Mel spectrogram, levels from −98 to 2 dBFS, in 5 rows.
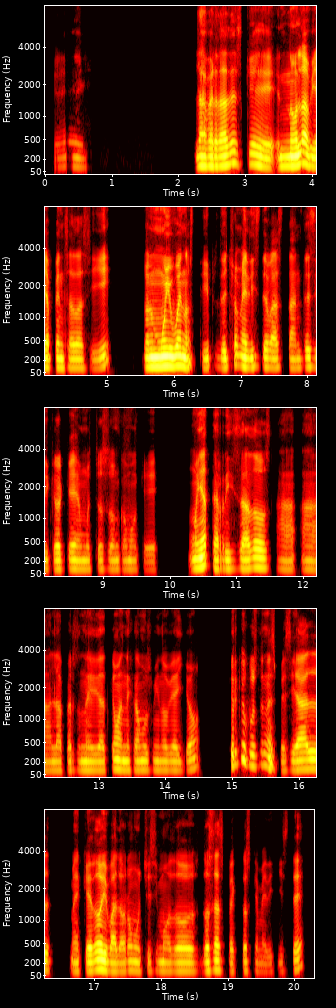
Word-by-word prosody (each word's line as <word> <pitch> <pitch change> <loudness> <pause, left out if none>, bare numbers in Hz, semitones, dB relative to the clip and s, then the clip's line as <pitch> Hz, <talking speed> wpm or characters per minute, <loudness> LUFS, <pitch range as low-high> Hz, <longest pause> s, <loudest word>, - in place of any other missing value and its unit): Okey. 110 0 -20 1.6
La 120 0 +2
verdad 120 +3 +3
es 150 -3 -6
que 130 -8 -1
no 120 +1 +6
la 155 +3 +7
había 115 -4 +2
pensado 110 -1 -4
así. 105 +4 -8 0.5
Son 120 - +3
muy 125 +1 +11
buenos 125 -2 +6
tips. 115 +3 -11
De 110 - -4
hecho, 115 +6 -7
me 120 -3 +2
diste 120 +1 -6
bastantes 110 0 -7
y 110 - -11
creo 110 -1 -6
que 110 -1 -5
muchos 105 0 -12
son 105 0 -12
como 105 -1 -15
que 100 0 -19 0.4
muy 120 +3 +3
aterrizados 115 -1 -2
a 105 -1 -14
a 105 0 -12
la 105 0 -10
personalidad 105 0 -9
que 120 - -10
manejamos 110 -1 -6
mi 110 -1 -12
novia 110 0 -10
y 105 -1 -13
yo. 115 +6 -11 0.4
Creo 155 +3 -6
que 230 +3 -3
justo 160 -1 -10
en 155 - -9
especial 115 +2 -3 0.2
me 105 0 -12
quedo 110 +5 +3
y 120 - +5
valoro 105 0 -6
muchísimo 105 0 -11
dos 105 -1 -5
dos 110 +2 -5
aspectos 110 -2 -8
que 105 - -25
me 95 -1 -22
dijiste. 105 - -13
110 Hz, 160 wpm, -22 LUFS, 105-120 Hz, 1.6 s, muy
